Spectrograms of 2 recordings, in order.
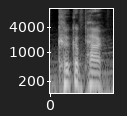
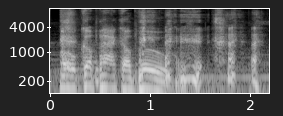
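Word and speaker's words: Ccapac Apu: card before, Earthbound Immortal Kookapack. I messed it up. Kookapackapoo.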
